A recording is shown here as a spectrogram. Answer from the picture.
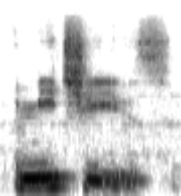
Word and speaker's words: Amici's: best speaking of local things how do you spell that is it like lychee but michi uh no no it's a-m-i-c-i-s amici's oh that makes more sense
